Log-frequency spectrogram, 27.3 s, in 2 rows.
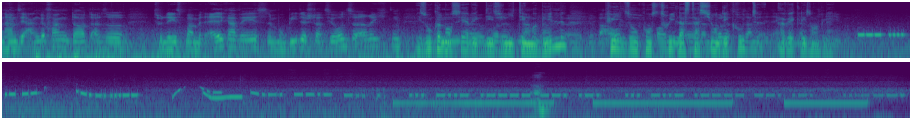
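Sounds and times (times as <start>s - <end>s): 
speech: 0.0s - 12.7s
Morse code CQ call from a Bulgarian amateur radio station: 12.8s - 27.2s.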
